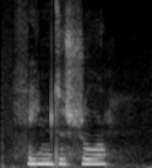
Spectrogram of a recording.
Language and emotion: Russian, neutral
